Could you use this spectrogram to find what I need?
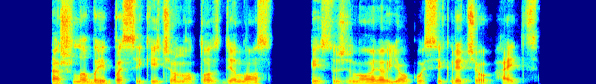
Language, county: Lithuanian, Kaunas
